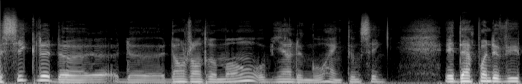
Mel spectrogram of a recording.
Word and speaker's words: Ngũ Hành Tương Sinh: Donc je vous rappelle, le cycle d'engendrement, cela s'appelle Ngũ Hành Tương Sinh, c'est-à-dire le cycle de naissance, Sinh, de naissance mutuelle, donc Tương Sinh, des 5 éléments.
